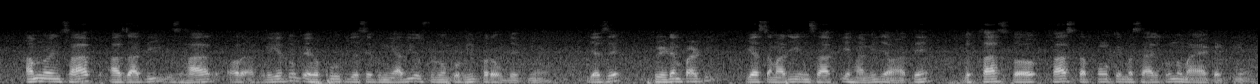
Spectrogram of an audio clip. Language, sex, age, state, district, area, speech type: Urdu, male, 60+, Delhi, Central Delhi, urban, spontaneous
